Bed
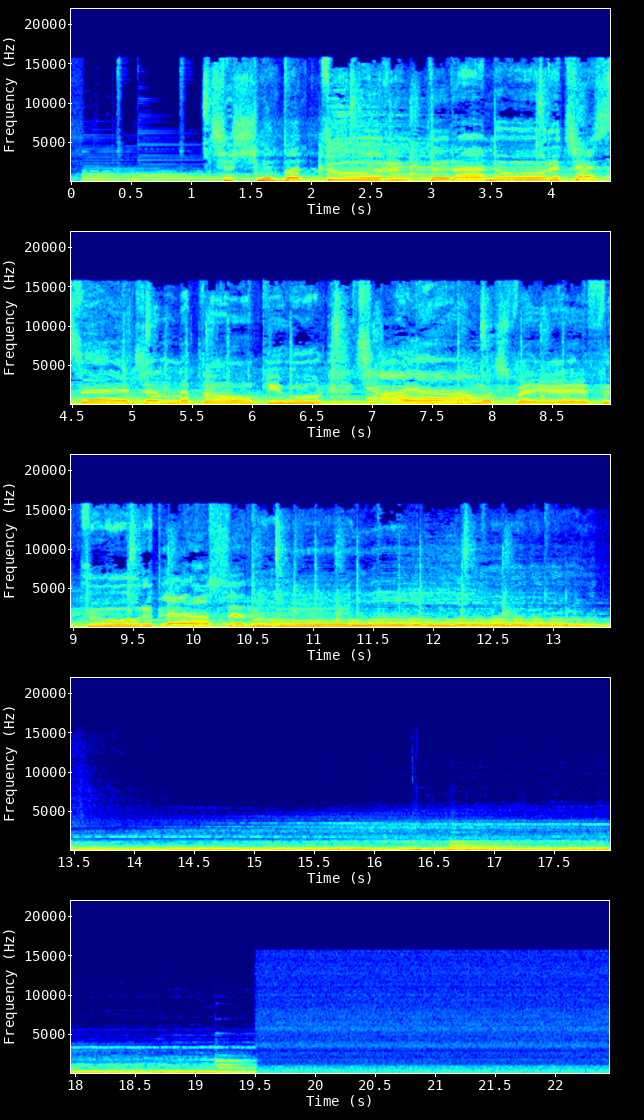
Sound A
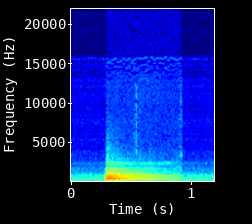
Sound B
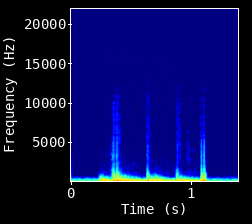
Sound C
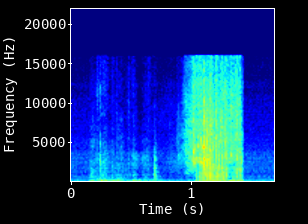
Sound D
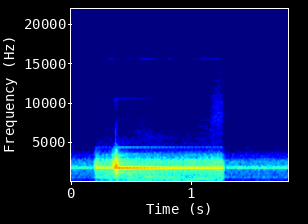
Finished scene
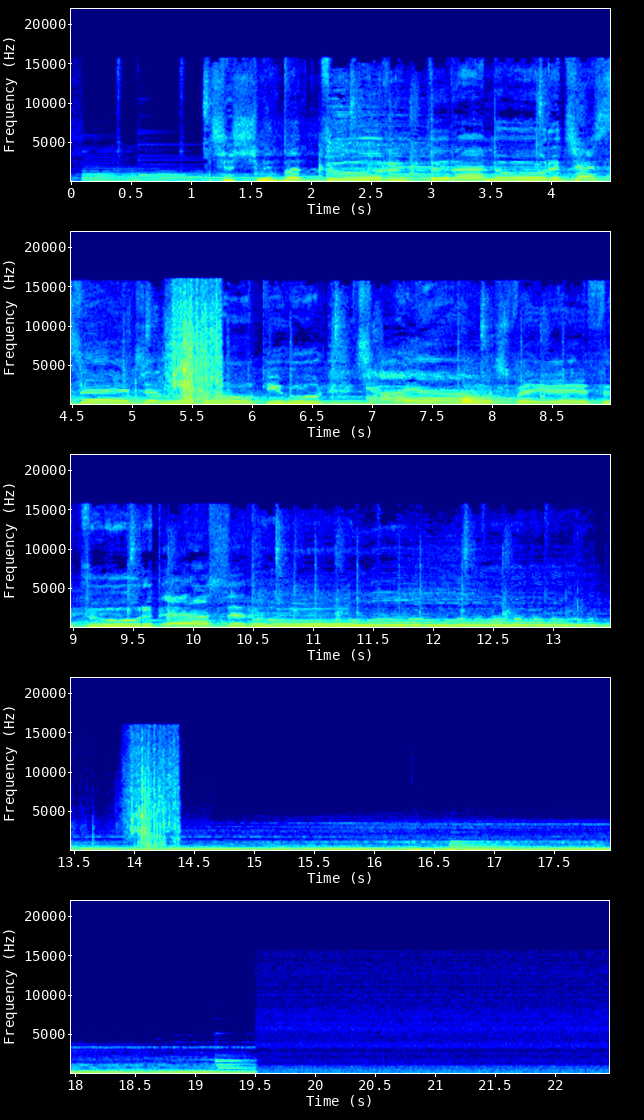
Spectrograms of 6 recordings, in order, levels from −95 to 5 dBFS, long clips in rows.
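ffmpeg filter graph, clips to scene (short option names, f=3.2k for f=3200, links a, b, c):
-filter_complex "[3:a]asplit=2[a][b];[0:a]volume=-13dB[c];[a]atrim=end=1.69,asetpts=PTS-STARTPTS,volume=-5dB,afade=t=in:d=0.004:c=hsin,afade=t=out:st=1.686:d=0.004:c=hsin,adelay=190953S[d];[1:a]atrim=end=1.19,asetpts=PTS-STARTPTS,volume=-14dB,afade=t=in:d=0.004:c=hsin,afade=t=out:st=1.186:d=0.004:c=hsin,adelay=328986S[e];[b]atrim=end=1.69,asetpts=PTS-STARTPTS,volume=-12dB,afade=t=in:d=0.004:c=hsin,afade=t=out:st=1.686:d=0.004:c=hsin,adelay=12960[f];[c][d][e][f]amix=inputs=4:normalize=0"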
